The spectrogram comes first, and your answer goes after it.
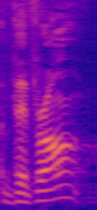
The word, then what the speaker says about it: Vivront: link to both the vivon did I say it right V you did nice depends if you're French or not uh and J Morton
